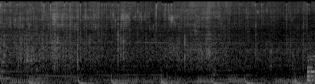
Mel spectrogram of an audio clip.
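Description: Sweet potatoes roasting in a covered pan being turned over, a continuous close sizzle and crackle with soft periodic scraping underneath.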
